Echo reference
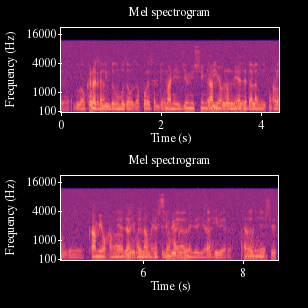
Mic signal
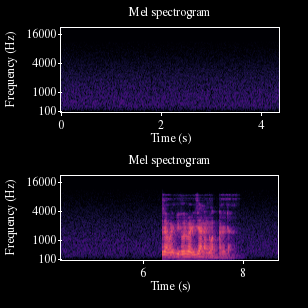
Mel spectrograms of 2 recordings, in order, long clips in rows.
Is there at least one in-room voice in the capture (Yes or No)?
Yes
